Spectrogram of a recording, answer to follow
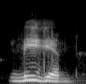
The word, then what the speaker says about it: Megan: Holly twice elbow Anthony Meegan it's spelled Megan but it's Australian pronunciation let's just think what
